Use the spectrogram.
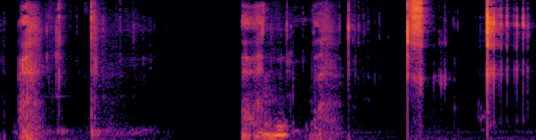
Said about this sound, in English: Let's open a beer. Let's get a beer over here.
